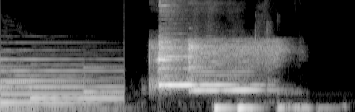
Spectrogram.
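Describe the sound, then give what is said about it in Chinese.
A doorbell plays a short melodic chime of stepped electronic notes, pauses briefly, then sounds a second brighter, buzzier ring over a few low thuds. No one speaks. “好，你等一下，我给你开门啊。”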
